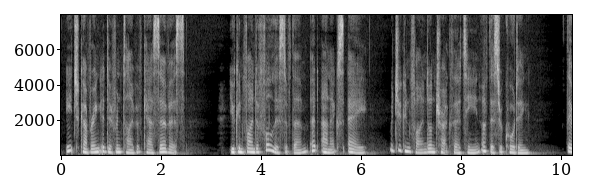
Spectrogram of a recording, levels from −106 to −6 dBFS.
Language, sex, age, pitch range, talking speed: English, female, 40-59, 165-215 Hz, 175 wpm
